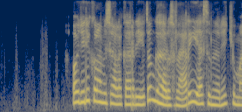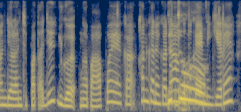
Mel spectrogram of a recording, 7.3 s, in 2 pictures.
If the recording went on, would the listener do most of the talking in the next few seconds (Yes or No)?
No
